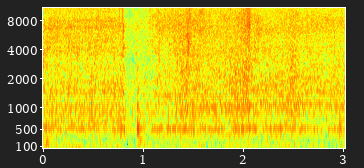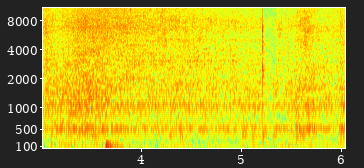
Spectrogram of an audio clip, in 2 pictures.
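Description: Vegetables sizzling steadily in a stainless steel pot over a gas flame. A wooden spatula stirs them and knocks against the pot a few times.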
